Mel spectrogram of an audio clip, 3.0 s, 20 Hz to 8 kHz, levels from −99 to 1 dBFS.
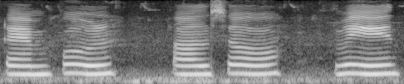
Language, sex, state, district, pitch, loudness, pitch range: English, female, Andhra Pradesh, Sri Satya Sai, 280 Hz, -15 LUFS, 275-290 Hz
